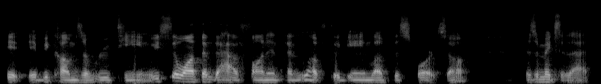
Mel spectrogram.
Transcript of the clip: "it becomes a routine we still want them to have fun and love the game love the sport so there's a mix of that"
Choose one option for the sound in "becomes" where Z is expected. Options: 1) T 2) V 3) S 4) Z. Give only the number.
4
